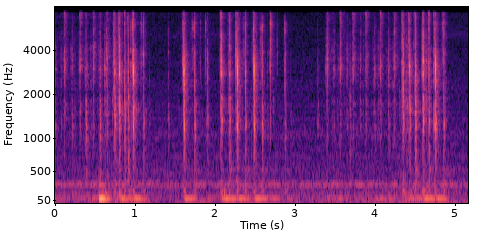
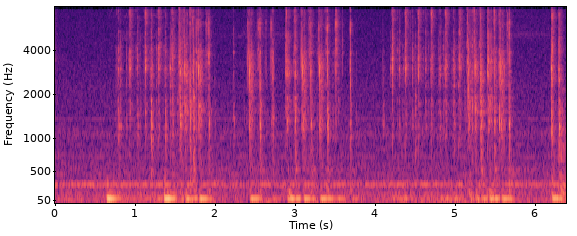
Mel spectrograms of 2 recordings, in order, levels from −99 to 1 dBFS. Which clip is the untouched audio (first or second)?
second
